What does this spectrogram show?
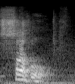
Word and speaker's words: subtle: verse subtle subtle it's spelled subtle but we pronounce it subtle go F but see the devil Satan he's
